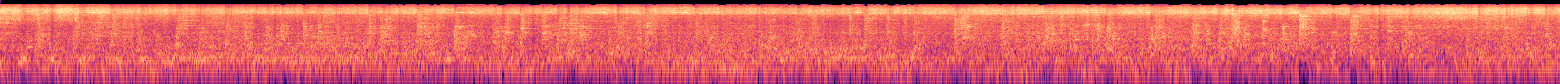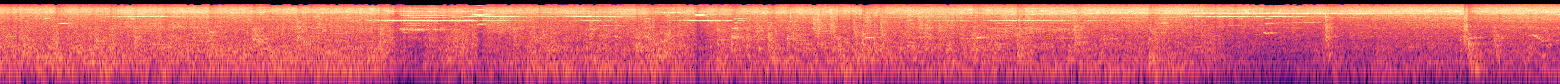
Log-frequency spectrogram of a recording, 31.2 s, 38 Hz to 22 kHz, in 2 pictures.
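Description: GNR V class 4-4-0 steam locomotive No.85 Merlin rolling slowly along the track, heard from its own footplate as a steady rumble and clatter of wheels on rails. Short high-pitched wheel squeals come and go through the second half, and the noise eases a little near the end as it draws towards the coaches.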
